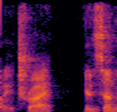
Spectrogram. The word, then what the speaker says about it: trie: to implement a try it's spelled t-r-i-e but it's pronounced try we want to implement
